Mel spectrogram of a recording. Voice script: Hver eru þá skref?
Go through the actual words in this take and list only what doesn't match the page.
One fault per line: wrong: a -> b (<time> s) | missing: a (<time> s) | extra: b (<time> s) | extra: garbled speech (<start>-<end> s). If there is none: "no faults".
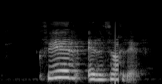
no faults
